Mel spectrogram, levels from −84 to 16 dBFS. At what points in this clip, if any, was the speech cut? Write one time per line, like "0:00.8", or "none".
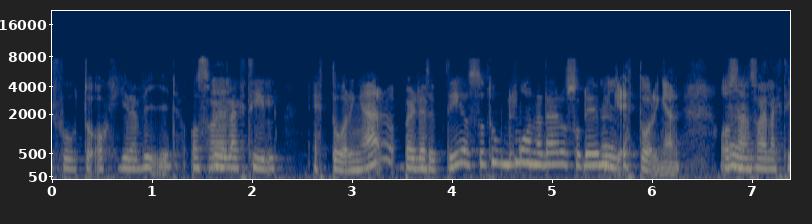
0:01.5
0:03.4
0:03.7
0:04.6
0:05.3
